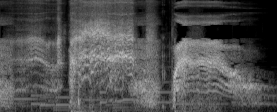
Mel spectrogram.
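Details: A domestic cat hisses in two harsh, breathy bursts over soft background music; hissing is the sound a cat makes when it is threatening.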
